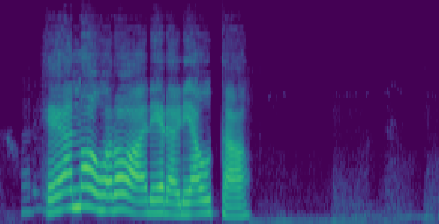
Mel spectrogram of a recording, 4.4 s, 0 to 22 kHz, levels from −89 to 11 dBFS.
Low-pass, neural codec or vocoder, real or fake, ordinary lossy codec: none; codec, 44.1 kHz, 1.7 kbps, Pupu-Codec; fake; none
